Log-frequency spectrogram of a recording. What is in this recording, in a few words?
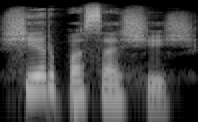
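"серпасасьысь", Komi, female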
